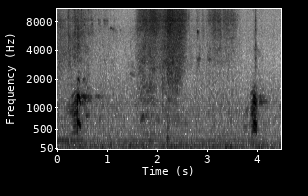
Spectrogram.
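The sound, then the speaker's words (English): Geese honk outdoors: two short, distinct honks, one near the start and one near the end, rise just above a steady low background hum. “You can hear the geese behind me”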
